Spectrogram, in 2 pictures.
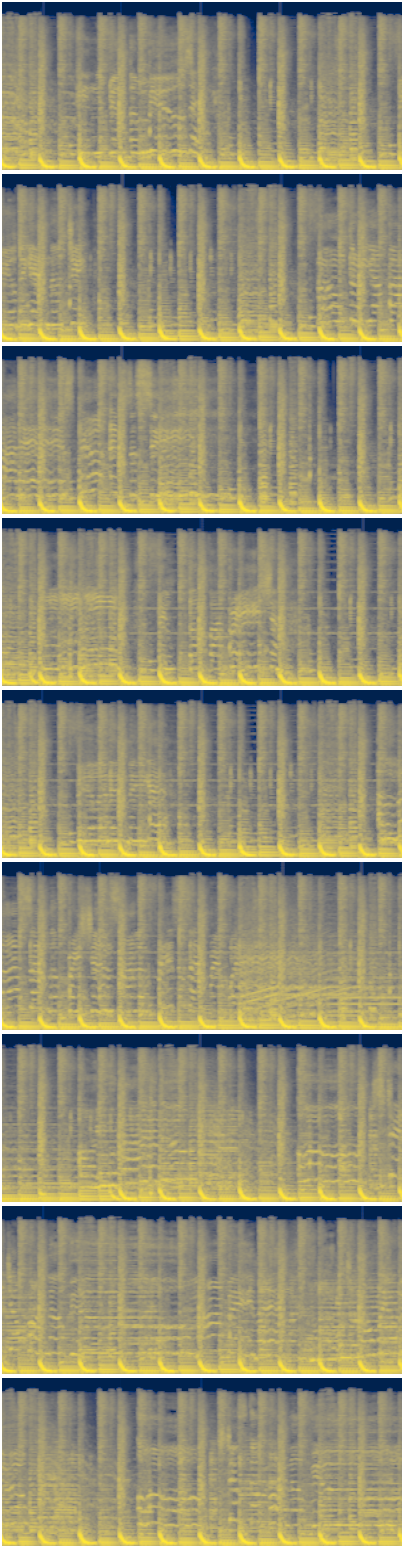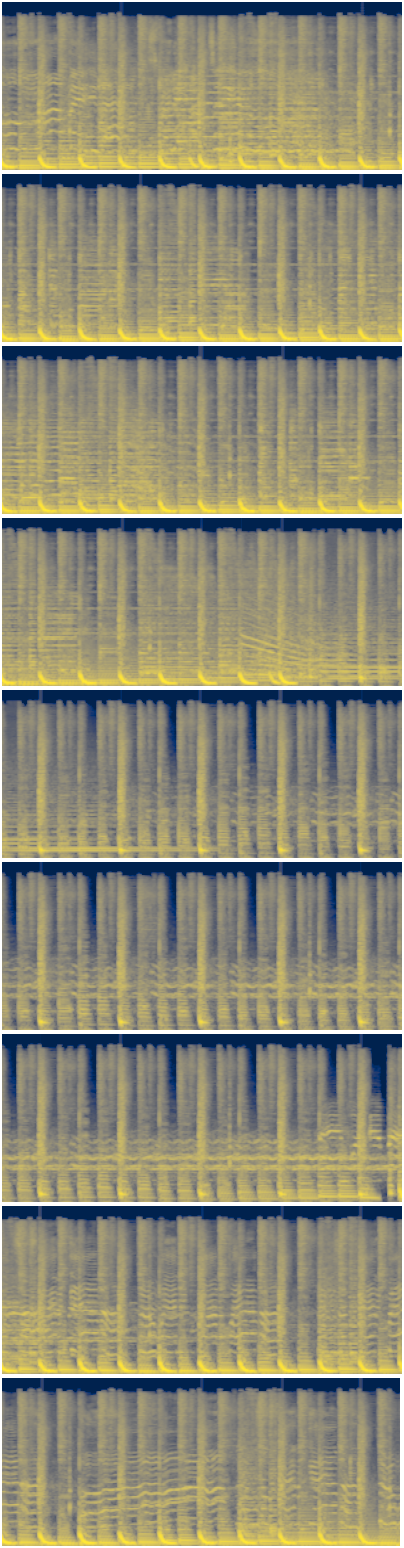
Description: ディスコにインスパイアされた爽快ブギー・ディスコ・ハウス！
ジャンル(スタイル) DISCO / HOUSE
